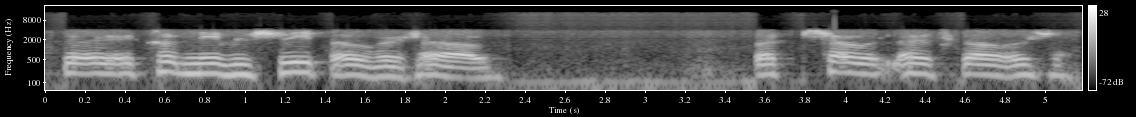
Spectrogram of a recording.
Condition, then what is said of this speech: Stroke. She has a little bit of a speech impediment, but I'm sure you'll be able to handle what she's saying, and you can clarify any words, or I'll clarify as she speaks.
